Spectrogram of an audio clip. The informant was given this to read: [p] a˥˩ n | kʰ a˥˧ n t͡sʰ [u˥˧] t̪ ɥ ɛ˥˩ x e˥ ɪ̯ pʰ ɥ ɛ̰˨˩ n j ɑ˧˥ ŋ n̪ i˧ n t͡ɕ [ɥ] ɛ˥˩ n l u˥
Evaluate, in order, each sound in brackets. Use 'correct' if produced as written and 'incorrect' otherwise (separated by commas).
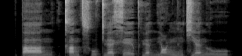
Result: correct, correct, incorrect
